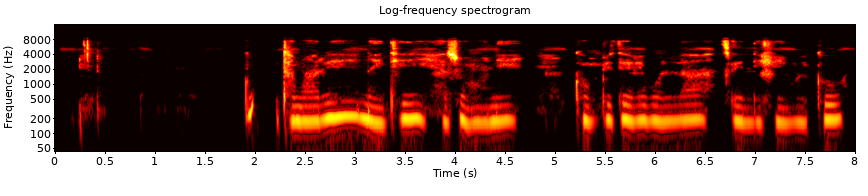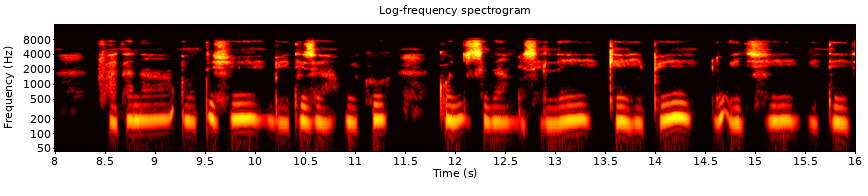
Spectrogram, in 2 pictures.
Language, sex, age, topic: Gamo, female, 36-49, government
